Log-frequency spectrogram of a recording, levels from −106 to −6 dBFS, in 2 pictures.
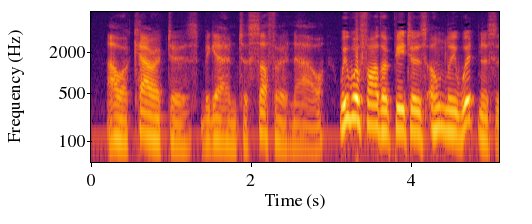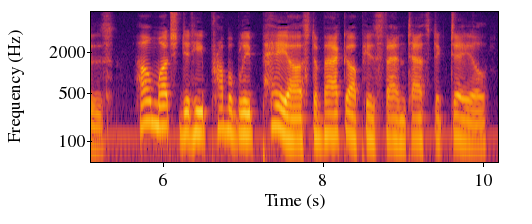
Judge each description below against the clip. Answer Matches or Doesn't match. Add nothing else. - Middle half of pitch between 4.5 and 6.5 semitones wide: Matches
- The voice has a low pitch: Matches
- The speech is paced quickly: Doesn't match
